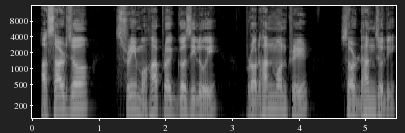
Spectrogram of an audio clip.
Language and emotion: Assamese, neutral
